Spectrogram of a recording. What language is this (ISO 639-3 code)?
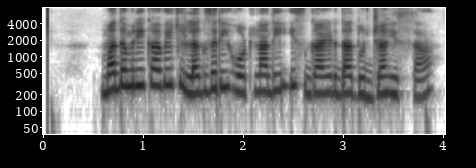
pan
